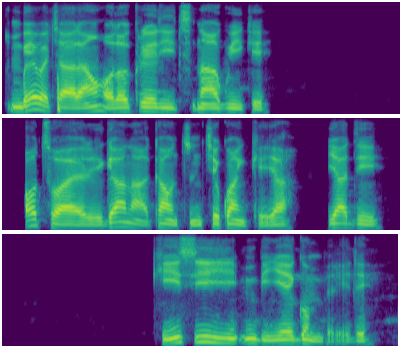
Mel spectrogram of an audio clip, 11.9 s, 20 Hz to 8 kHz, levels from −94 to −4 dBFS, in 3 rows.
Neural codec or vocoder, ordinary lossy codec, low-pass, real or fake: none; Opus, 32 kbps; 7.2 kHz; real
